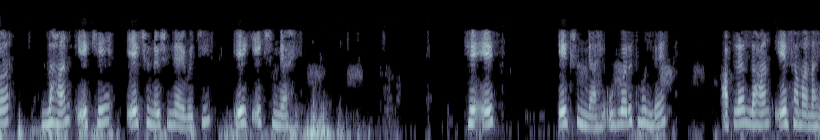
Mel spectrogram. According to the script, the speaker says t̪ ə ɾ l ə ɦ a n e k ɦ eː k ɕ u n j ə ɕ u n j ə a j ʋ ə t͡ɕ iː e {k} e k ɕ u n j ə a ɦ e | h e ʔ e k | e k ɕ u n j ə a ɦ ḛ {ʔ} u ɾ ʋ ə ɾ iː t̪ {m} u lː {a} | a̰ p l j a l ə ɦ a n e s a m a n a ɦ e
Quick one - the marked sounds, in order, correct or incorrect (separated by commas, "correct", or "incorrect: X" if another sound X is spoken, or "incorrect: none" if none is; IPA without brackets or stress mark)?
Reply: correct, correct, correct, incorrect: e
